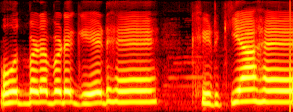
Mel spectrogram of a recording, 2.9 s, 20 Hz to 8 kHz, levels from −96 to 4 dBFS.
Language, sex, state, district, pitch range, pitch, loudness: Hindi, female, Jharkhand, Palamu, 265-295 Hz, 290 Hz, -13 LUFS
